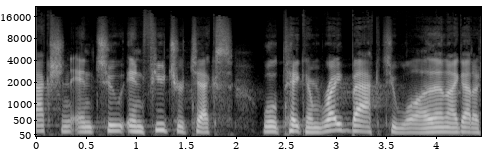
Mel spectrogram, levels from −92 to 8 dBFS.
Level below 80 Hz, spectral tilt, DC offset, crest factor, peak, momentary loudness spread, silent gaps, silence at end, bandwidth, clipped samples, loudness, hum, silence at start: -62 dBFS; -5.5 dB/octave; under 0.1%; 18 dB; -2 dBFS; 8 LU; none; 0 s; 16.5 kHz; under 0.1%; -20 LUFS; none; 0 s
